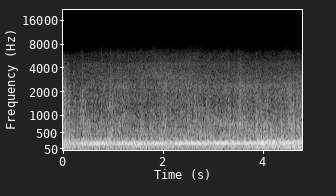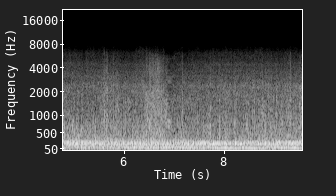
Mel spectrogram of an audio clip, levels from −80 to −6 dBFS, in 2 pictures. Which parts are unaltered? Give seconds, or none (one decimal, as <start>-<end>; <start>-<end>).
0.5-1.5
